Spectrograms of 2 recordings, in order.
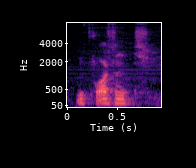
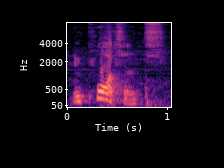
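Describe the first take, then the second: First: Said in the usual way. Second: A lightly put-on British accent on Important!. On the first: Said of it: "Did you like my British". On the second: Streamer mid-game hams up a British accent. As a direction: clip Important! the British way, as a mock posh exclamation. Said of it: "Did you like my British, British accent there?".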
